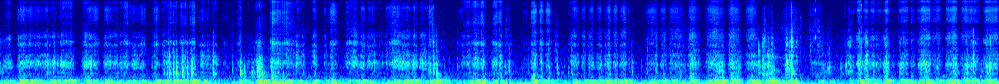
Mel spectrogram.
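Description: A pencil tip scratches steadily over the paper of an open spiral-bound paper sketchbook while writing and drawing. Quiet, dry scraping strokes rise and fall over a constant low hum throughout.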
